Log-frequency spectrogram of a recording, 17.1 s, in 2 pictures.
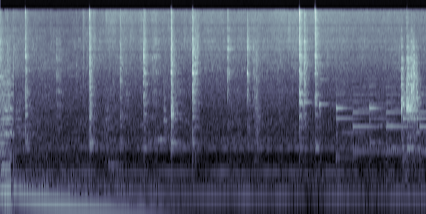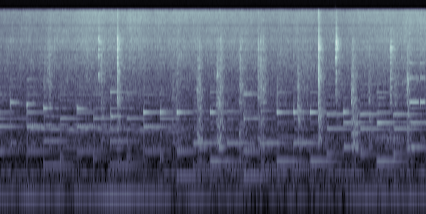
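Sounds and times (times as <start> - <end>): low hum: 0.0 - 4.0
onion sizzling in hot oil: 0.3 - 17.0.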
